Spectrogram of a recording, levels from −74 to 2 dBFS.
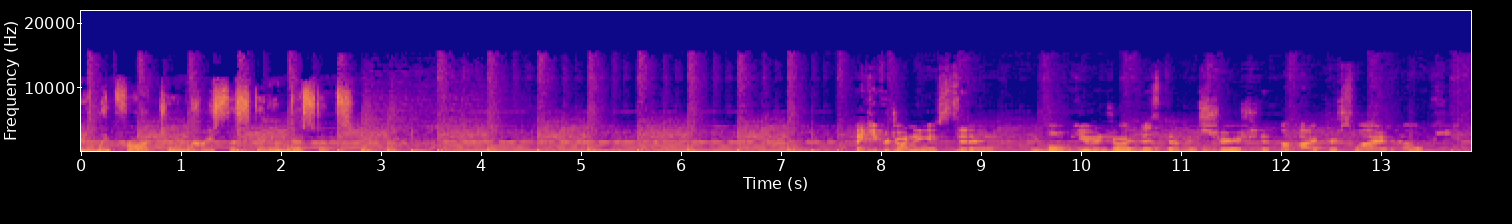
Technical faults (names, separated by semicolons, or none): time-stretched section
